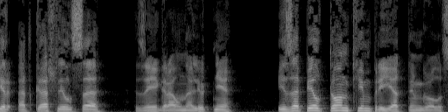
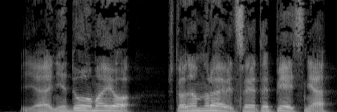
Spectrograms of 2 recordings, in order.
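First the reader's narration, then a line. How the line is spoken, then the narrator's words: Growled. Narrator (Russian): прорычал Гутвульф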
